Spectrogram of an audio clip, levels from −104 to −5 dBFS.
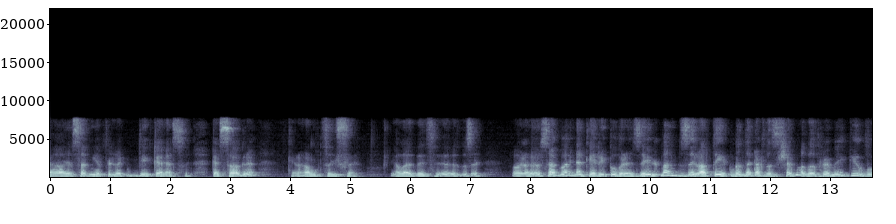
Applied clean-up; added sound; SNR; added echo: none; none; none; reverberation time 0.3 s.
